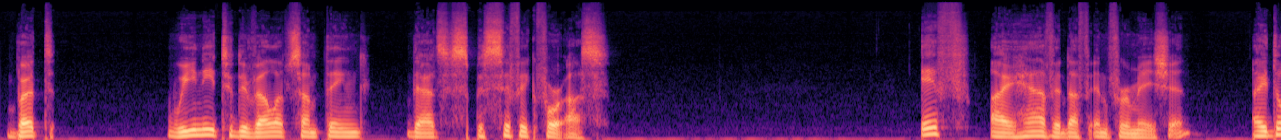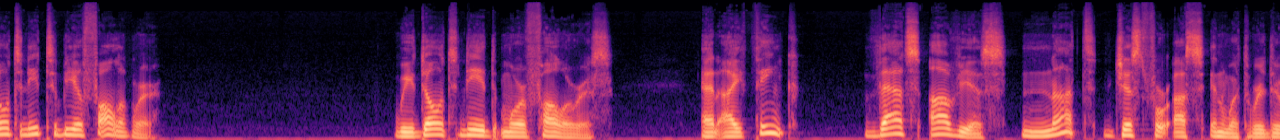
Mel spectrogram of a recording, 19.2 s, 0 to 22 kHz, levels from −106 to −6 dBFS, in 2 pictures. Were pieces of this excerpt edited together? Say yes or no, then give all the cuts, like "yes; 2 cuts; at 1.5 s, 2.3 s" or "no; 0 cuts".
no; 0 cuts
